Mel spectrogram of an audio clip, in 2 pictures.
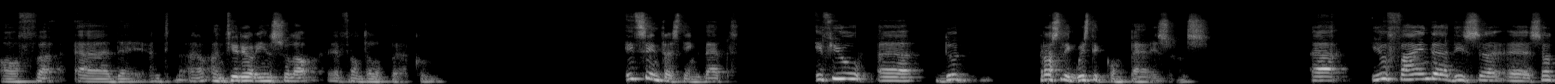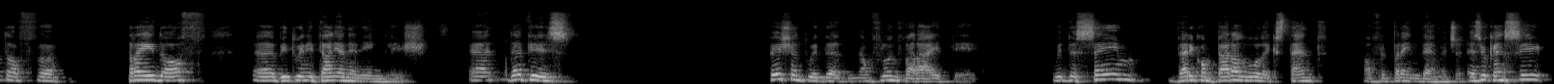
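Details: Adult male speaker, lecture; normal speech.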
